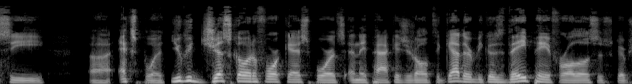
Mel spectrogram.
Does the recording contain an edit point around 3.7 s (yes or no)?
no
